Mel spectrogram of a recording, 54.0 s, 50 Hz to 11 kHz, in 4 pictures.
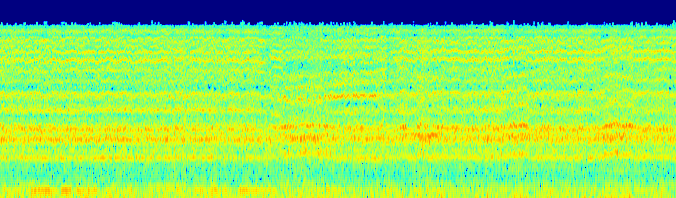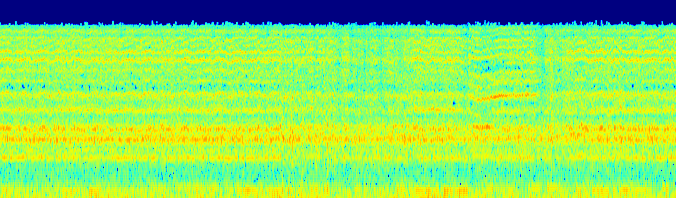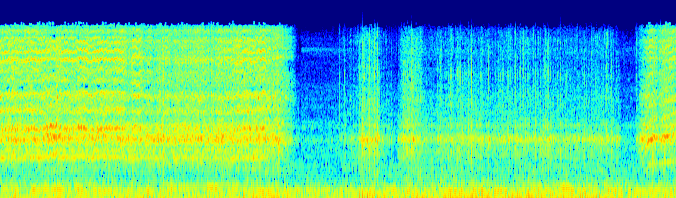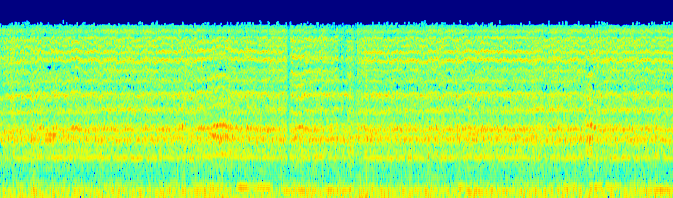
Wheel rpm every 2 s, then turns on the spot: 160, 160, 160, 160, 160, 160, 160, 160, 160, 160, 160, 160, 160, 160, 160, 160, 40, 20, 20, 30, 140, 160, 160, 160, 160, 160, 160.
34-38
